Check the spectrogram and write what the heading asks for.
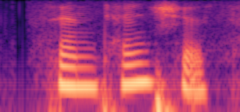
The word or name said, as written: sententious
